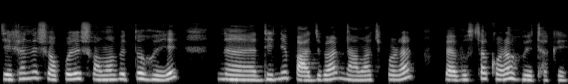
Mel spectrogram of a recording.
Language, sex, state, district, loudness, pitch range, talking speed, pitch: Bengali, female, West Bengal, North 24 Parganas, -18 LUFS, 210-260 Hz, 135 wpm, 230 Hz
